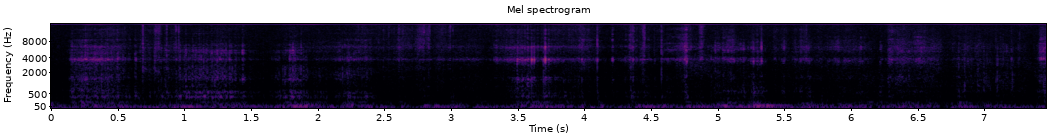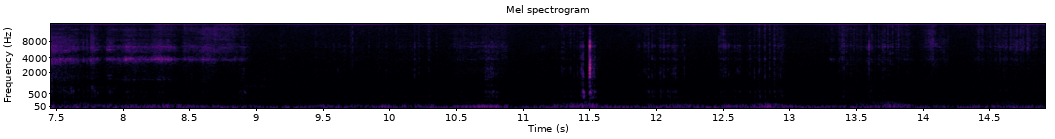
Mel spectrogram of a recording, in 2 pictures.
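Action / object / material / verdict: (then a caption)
scrape / stack of painted wooden coasters / painted wood / none. Fingertips scratch the wooden sides and painted top of a stack of square painted wooden coasters tied with red and white twine. The result is a quiet, continuous dry scratching and rustling over a low rumble, with short bright scrapes and a sharp tick near the eleven-and-a-half-second mark.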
